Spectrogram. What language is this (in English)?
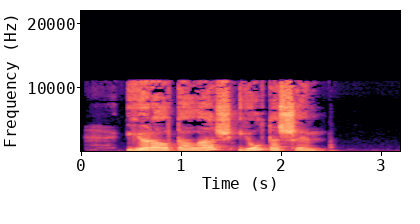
Mari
